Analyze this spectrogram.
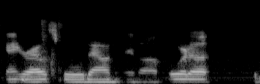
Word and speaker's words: Gangrel: I don't know why I was about to pronounce his name wrong. It's Gangrel School down in Florida.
